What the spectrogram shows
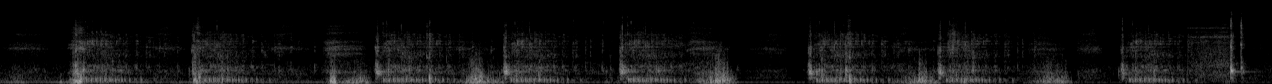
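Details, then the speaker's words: Stihl BR380 two-stroke backpack blower, about 14 years old and hard to start for years; repeated pull-cord strokes, each a short rasp with a brief cough that never catches. "I cannot get over it, guys, how hard that thing is to start. Holy moly."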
